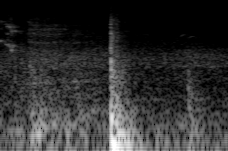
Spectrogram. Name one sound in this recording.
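A trailer door slams shut with a bang.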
